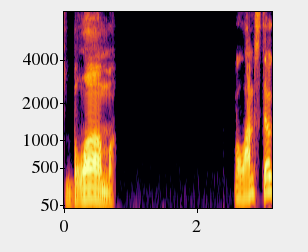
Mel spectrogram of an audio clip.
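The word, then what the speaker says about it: Blumhouse: it rotten yeah so we know it's a Bloomberg as I call it production and me and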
